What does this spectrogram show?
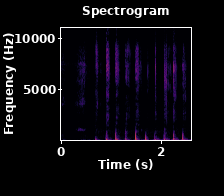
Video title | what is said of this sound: EP.80 น้องโบ #บารมีพระเครื่อง พระบ้านราคาแบ่งปันมีบริการเก็บปลายทาง สนใจติดต่อ 0992107401 | ถ้าเคาะแล้วดังก๊อกแก๊กก๊อกแก๊กก๊อกแก๊กข้างในด้วย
